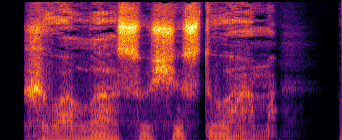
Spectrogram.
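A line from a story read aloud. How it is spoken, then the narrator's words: Relieved exhale. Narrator (Russian): выдохнул Ник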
